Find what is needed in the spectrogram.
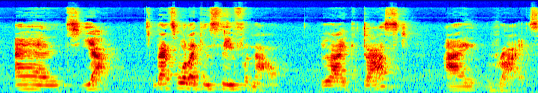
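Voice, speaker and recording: A woman speaks very slowly with long, frequent pauses and ordinary pitch variation, over noticeable background noise. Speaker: true crime youtuber. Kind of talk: true crime storytelling. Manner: loud.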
